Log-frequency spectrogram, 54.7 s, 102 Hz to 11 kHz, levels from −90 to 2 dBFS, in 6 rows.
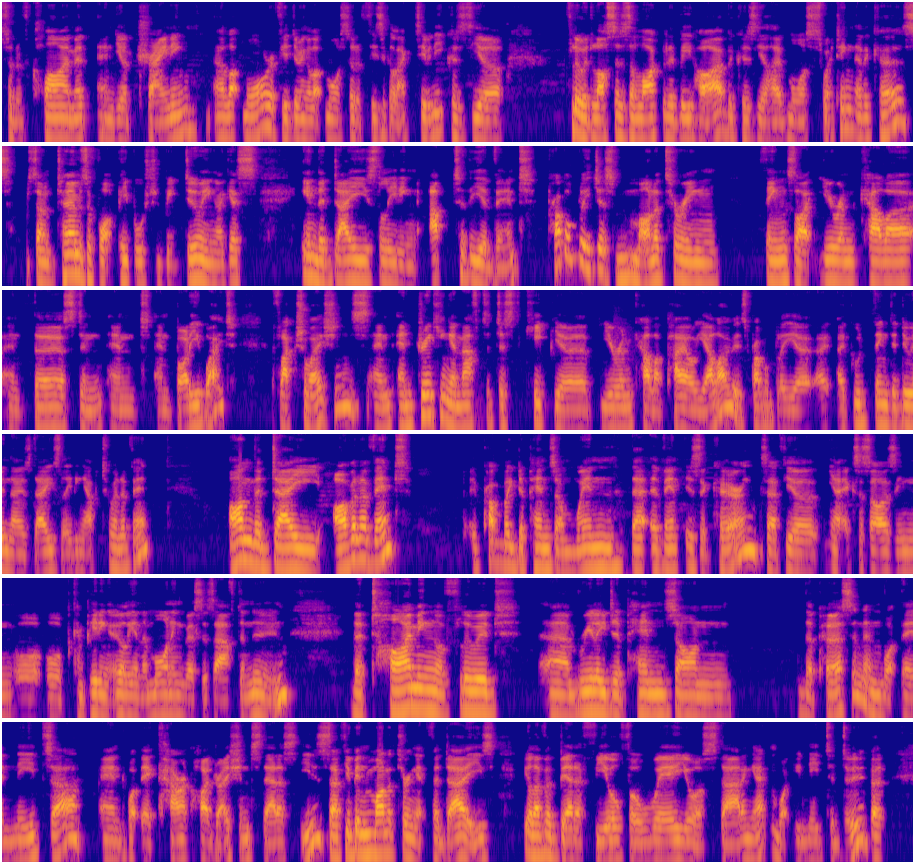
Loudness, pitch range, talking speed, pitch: -23 LUFS, 110-125 Hz, 190 wpm, 115 Hz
